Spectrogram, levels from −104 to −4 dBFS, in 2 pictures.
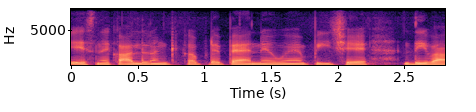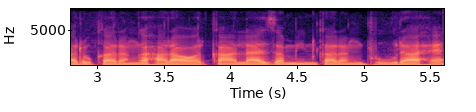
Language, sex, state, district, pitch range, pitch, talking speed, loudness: Hindi, female, Chhattisgarh, Bastar, 170-175 Hz, 170 Hz, 225 wpm, -18 LUFS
